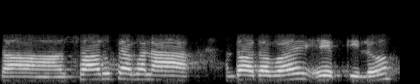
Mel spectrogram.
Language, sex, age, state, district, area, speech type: Maithili, female, 60+, Bihar, Samastipur, rural, conversation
